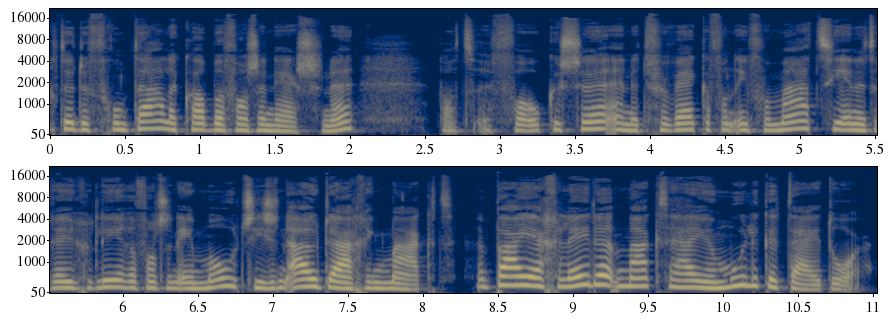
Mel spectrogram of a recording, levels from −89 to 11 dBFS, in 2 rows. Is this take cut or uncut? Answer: cut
